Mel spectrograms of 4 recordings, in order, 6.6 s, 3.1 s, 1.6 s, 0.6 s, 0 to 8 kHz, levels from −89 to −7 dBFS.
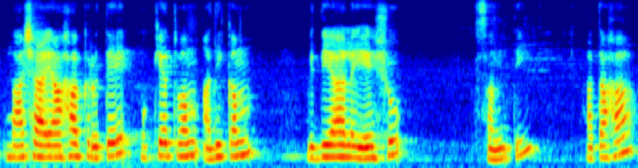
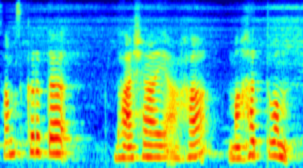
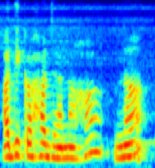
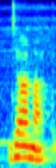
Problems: background sounds at intervals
